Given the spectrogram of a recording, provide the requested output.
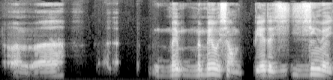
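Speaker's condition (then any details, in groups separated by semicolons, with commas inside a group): Stuttering; stutter since childhood, Gansu Jingyuan dialect speaker; mild stutter audible in interview, repetitions, fillers; much worse speaking local dialect, fluent singing in dialect, feels comfortable within own breath rhythm; repeated sounds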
